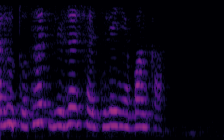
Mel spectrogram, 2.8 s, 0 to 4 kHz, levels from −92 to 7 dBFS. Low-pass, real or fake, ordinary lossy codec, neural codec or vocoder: 3.6 kHz; real; AAC, 16 kbps; none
